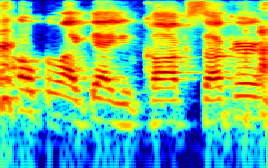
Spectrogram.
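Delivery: loud, mock-outraged telling off; a friend shouting in fake outrage; mock angry scolding. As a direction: bark it like a fake-offended friend.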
